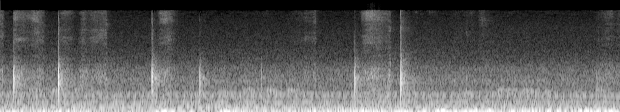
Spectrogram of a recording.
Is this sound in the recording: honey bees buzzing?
no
